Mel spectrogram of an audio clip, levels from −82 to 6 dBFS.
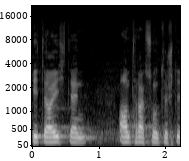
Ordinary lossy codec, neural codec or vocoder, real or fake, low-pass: none; none; real; 14.4 kHz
